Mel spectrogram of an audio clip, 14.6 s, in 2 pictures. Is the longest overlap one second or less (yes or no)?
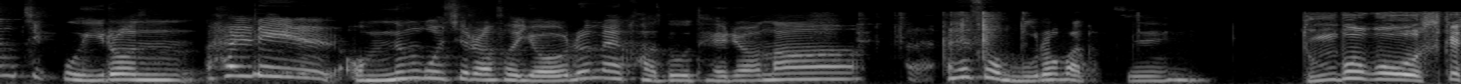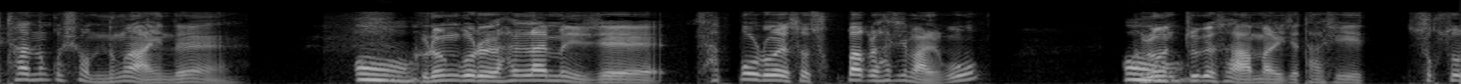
yes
